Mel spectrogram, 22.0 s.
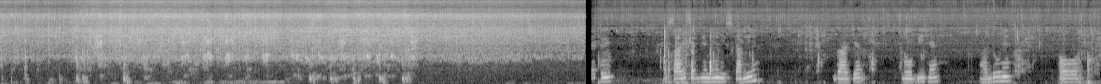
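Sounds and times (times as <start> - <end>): masala sizzling in oil: 0.0 - 22.0
metal ladle scraping pot: 1.5 - 8.4.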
